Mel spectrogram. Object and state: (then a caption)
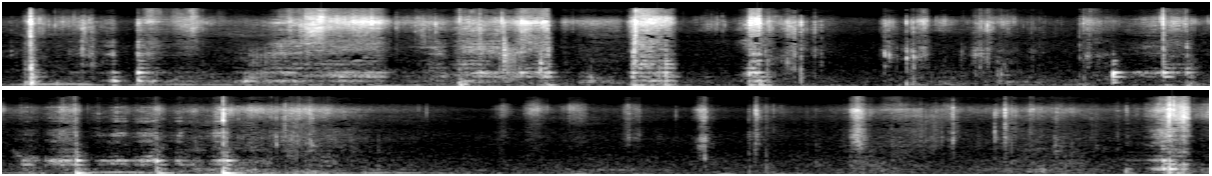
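Spruce log bark being stripped. A draw knife held in gloved hands scrapes along a solid spruce softwood log with bark resting on a sawbuck, peeling off strips of bark. Bright, rasping scrapes and short sharp snaps come in a rapid, uneven series of strokes. The strokes grow sparser and quieter in the second half, with a final sharp scrape at the end.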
